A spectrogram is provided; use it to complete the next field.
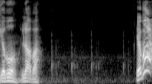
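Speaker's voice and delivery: deep, very low, dropped voice. Acting out a wife suddenly calling her husband over: acting out a wife calling husband. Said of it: "이런 톤 맞는 건가-".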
